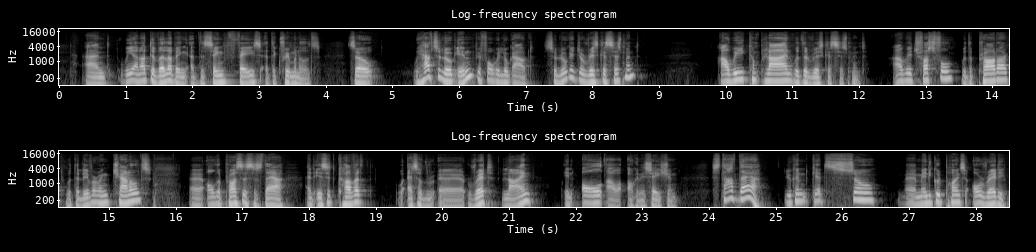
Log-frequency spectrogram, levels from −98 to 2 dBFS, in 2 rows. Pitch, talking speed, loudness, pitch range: 135 Hz, 155 wpm, -30 LUFS, 115-160 Hz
